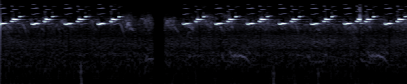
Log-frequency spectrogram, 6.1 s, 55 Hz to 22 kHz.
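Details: Recently fledged young great tits, 25 June 2019, give high, thin chirping notes in quick succession, about two each second, with a brief pause midway; a few faint lower sounds occur in the background.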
